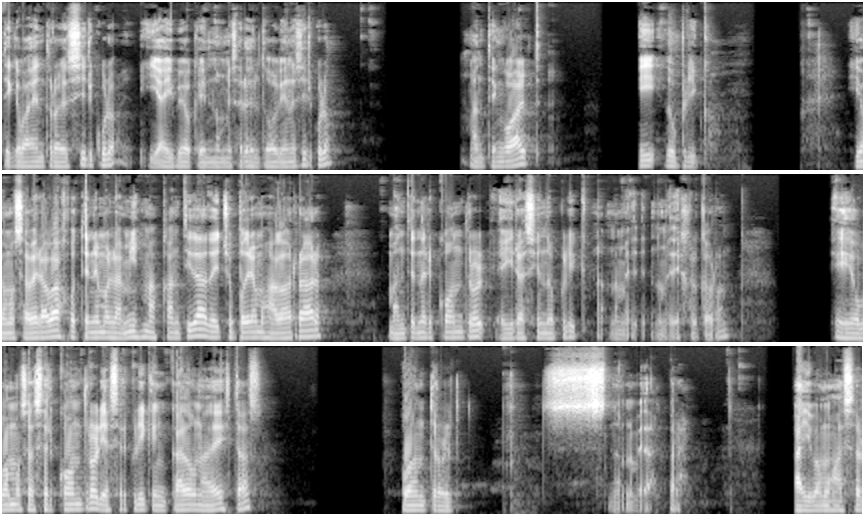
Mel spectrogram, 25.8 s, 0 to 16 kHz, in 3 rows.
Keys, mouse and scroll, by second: 3.5 click, 5.1-6.5 alt+drag, 7.9 click, 12.3 ctrl+click, 13.6 ctrl+click, 14.7 click, 16.8 click, 17.9 ctrl+click, 18.3 ctrl+click, 18.8 ctrl+click, 24.4 click, 25.0 click.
